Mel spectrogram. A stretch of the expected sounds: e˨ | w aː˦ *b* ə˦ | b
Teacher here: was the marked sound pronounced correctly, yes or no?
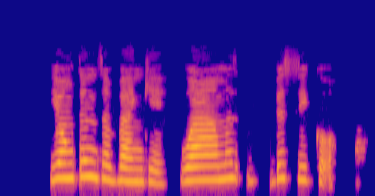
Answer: no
